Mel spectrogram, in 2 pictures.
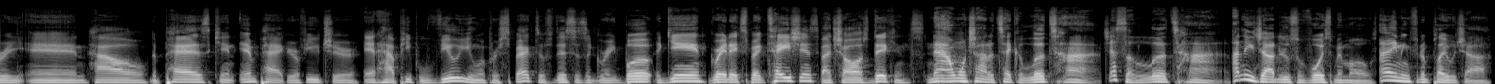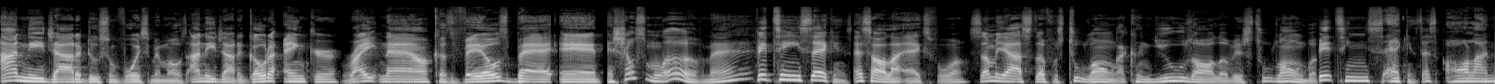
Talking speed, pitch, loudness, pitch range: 225 wpm, 115 Hz, -17 LUFS, 100-140 Hz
